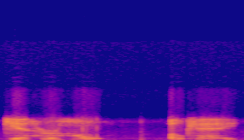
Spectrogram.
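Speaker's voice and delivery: soft, low ominous aside; quietly ominous; ominous hush. Retold or imitated. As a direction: hush it like a secret warning. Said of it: "she sounded rather ominous with that".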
